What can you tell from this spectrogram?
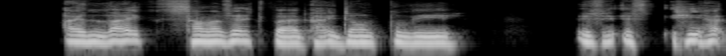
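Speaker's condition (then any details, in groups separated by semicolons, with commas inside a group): Parkinson's; must move about during interview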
